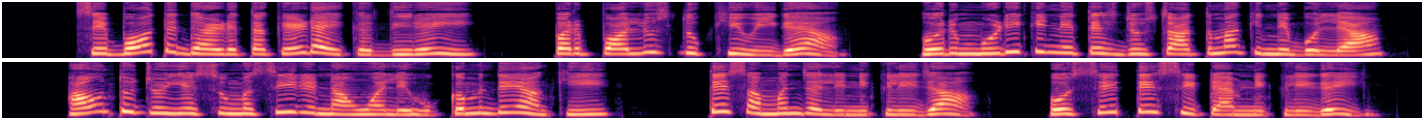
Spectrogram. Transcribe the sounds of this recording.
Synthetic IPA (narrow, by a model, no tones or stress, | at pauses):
sebɔːt̪d̪ʱɛːɽet̪ɐkeːɽaːikɐɾd̪iɾɐi | pɐɾpɔːlʊsd̪ʊkʰiɦʊiɡɐja | ɦoːɾmʊɽikɪnet̪eːs̬d̪ʊs̬ʈ̪aːt̪makɪneboːlja | ɦãːũt̪ʊd͡ʒojiːsumɐsiːɾenãːũãleɦʊkəmd̪eːãki | t̪eːsamɐ̃nd͡ʒalenɪklid͡ʒaː | ɦoːɾset̪eːsiʈɛ̃ːmnɪkliɡɐiː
